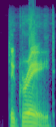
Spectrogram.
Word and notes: degrade: American English

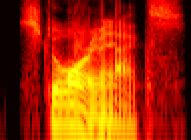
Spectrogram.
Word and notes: storax: American English

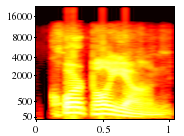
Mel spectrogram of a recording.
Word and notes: court bouillon: American English

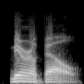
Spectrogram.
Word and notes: mirabelle: American English

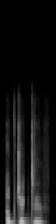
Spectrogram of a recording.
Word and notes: objective: Indian

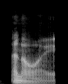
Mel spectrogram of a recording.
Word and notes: annoy: British English

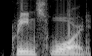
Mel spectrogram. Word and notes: greensward: American English

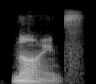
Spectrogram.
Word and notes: ninth: British English

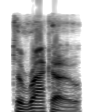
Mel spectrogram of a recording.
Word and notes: touraco: British English

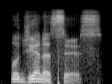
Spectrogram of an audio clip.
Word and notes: oogenesis: British English

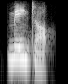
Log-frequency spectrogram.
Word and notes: maintop: Indian

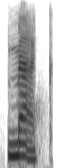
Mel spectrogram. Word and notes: Mach: Indian

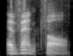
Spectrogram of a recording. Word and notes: eventful: American English

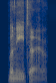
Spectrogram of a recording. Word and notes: bonito: British English

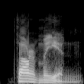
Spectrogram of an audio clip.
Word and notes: thermion: American English

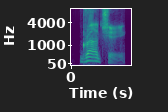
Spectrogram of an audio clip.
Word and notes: grouchy: British English

